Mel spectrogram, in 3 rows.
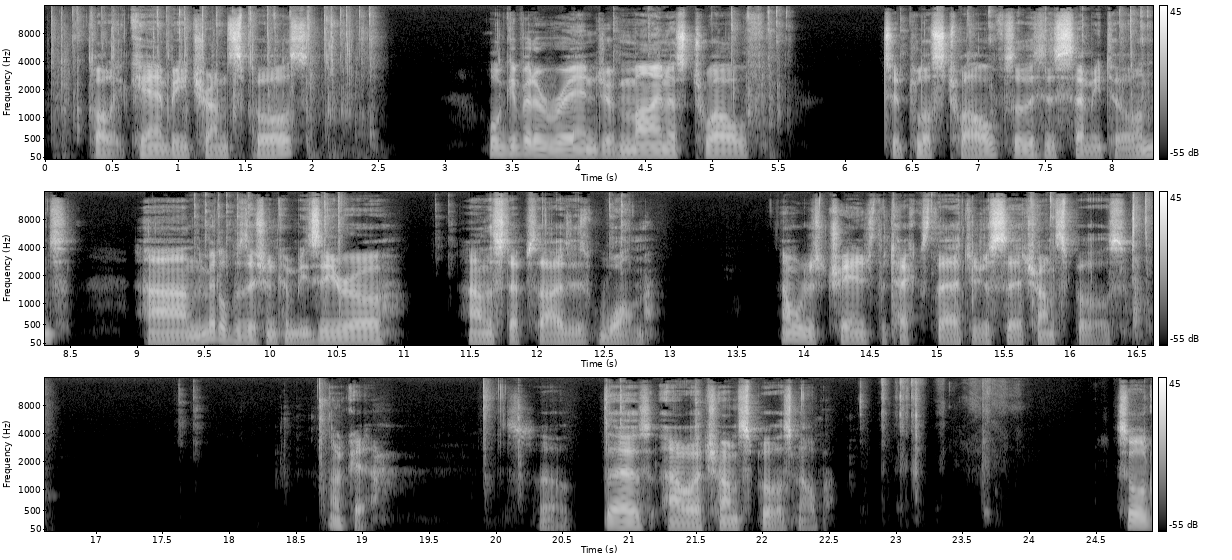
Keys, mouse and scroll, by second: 4.2 click, 6.3 click, 7.4 click, 9.3 click, 9.5 click, 9.7 click, 11.1 click, 12.4 click, 14.6 click, 17.5 click, 18.8-19.8 ctrl+scroll up 3, 20.7 click, 21.4-22.9 drag, 23.0 click, 23.0 click.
